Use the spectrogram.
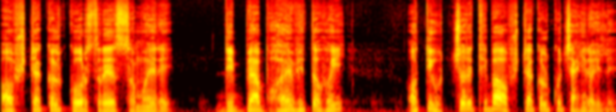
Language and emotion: Odia, fearful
